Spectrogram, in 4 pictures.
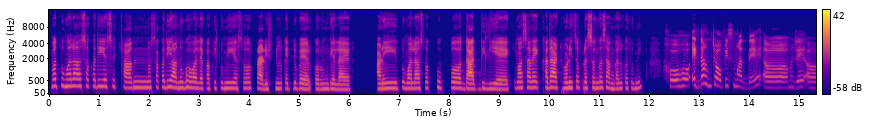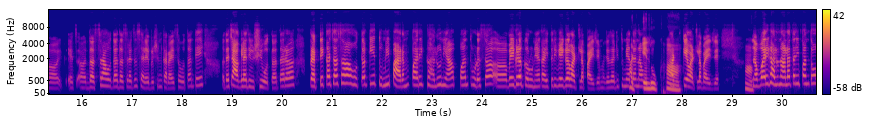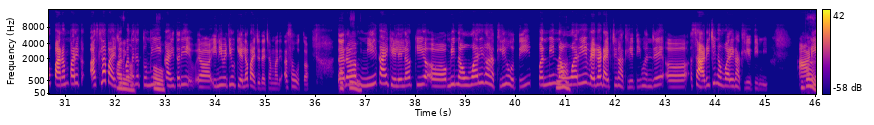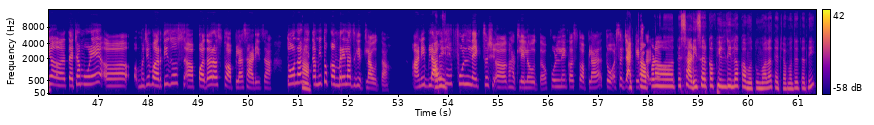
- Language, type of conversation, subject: Marathi, podcast, साडी किंवा पारंपरिक पोशाख घातल्यावर तुम्हाला आत्मविश्वास कसा येतो?
- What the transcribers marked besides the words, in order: other background noise; in English: "वेअर"; tapping; in English: "सेलिब्रेशन"; in English: "इनीव्हेटिव्ह"; "इनोव्हेटिव्ह" said as "इनीव्हेटिव्ह"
